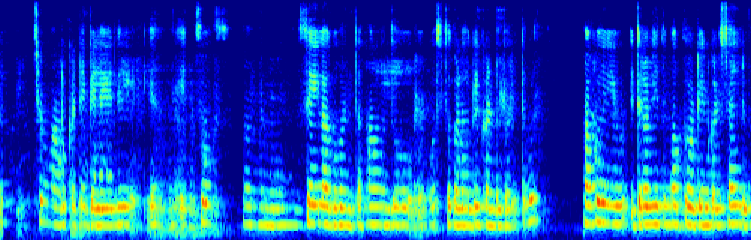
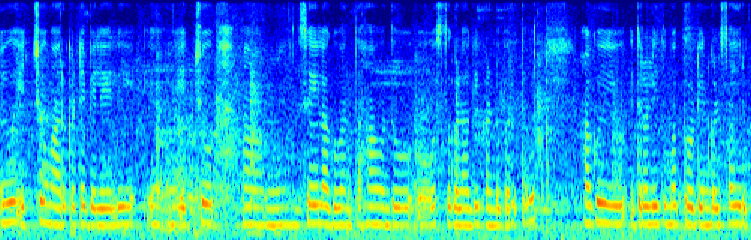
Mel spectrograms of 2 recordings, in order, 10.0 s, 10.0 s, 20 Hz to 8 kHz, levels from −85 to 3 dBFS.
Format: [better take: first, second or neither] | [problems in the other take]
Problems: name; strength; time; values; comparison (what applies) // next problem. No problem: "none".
second | noise reduction (neural mask model DeepFilterNet 3)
